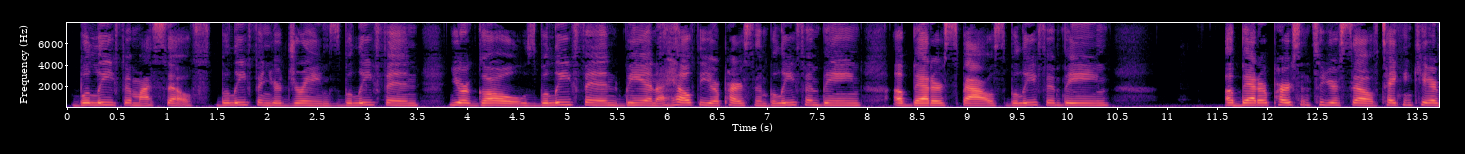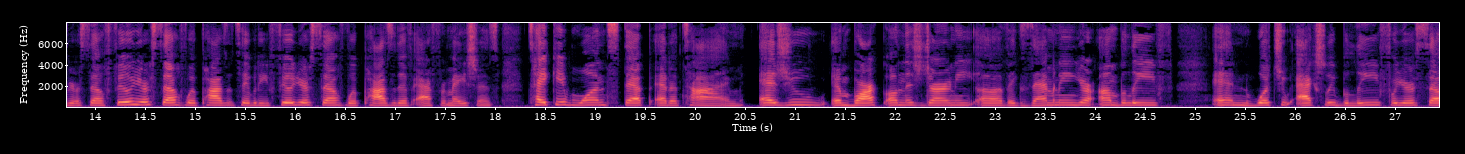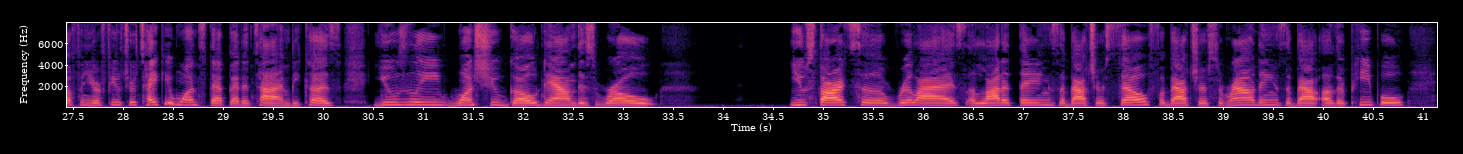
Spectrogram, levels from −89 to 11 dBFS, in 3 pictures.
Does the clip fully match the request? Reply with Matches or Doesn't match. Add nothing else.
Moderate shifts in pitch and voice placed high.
Doesn't match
